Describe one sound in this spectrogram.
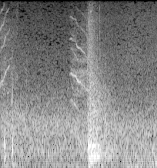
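Heavy doors swing open.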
